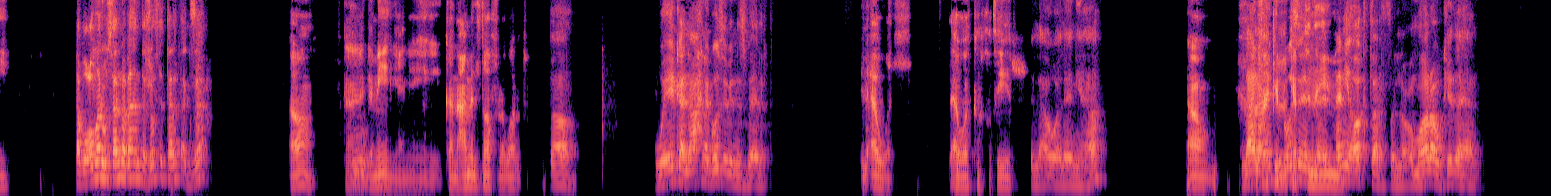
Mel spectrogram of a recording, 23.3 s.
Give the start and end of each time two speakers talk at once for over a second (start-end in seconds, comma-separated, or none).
18.8-20.2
